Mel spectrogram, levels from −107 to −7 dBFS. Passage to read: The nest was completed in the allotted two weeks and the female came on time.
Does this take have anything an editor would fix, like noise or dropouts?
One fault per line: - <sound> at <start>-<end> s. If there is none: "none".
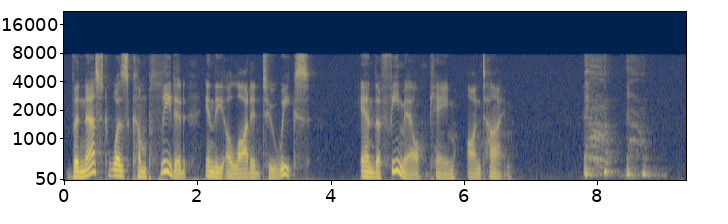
- cough at 7.8-9.1 s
